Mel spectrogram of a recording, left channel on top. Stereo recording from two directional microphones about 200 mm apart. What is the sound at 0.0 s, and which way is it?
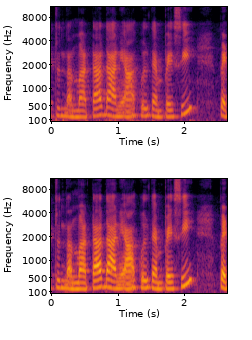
A woman's voice, 20° right (ahead or behind).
